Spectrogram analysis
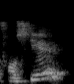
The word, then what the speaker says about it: Fossier: Decíamos la pronunciación, Feusier. Permíteme, Osvaldo, para aprovechar mi francés, Osvaldo Fossier.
